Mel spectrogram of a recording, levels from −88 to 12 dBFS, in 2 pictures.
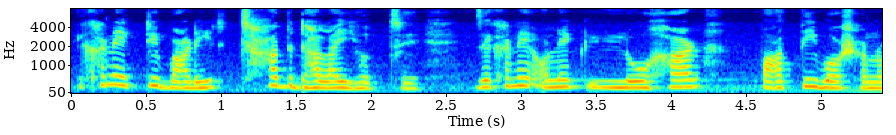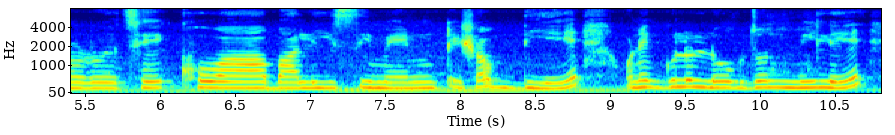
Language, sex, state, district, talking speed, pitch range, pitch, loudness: Bengali, female, West Bengal, North 24 Parganas, 115 wpm, 205-235 Hz, 215 Hz, -20 LUFS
